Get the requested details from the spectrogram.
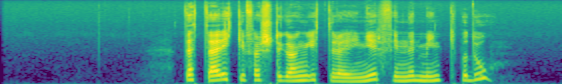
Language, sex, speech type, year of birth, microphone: Norwegian, female, read, 1986, Sennheiser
